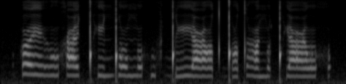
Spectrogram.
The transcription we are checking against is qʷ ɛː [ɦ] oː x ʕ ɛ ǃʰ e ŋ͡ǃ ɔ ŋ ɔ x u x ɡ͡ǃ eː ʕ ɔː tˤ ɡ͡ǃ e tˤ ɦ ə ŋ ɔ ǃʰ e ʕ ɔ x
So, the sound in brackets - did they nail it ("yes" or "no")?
yes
